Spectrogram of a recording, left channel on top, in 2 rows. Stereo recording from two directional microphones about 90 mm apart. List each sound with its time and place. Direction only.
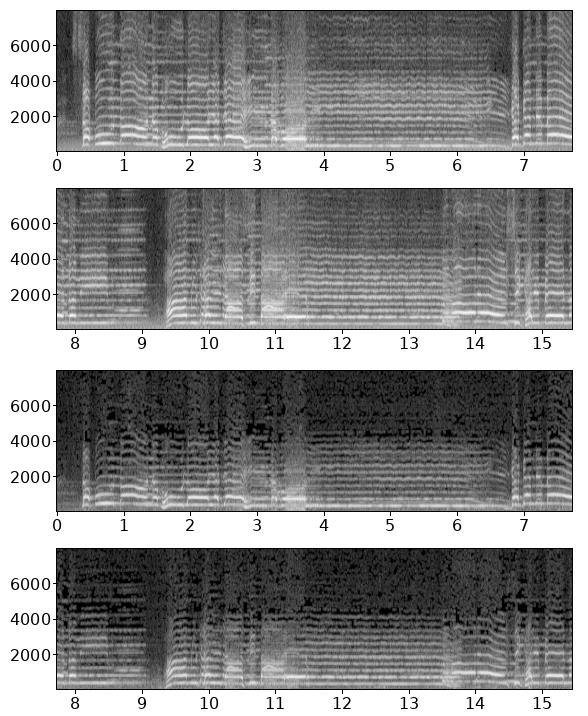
0.4 s music: 25° left (ahead or behind)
